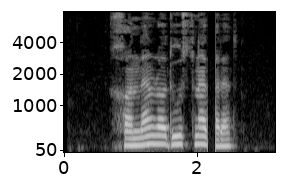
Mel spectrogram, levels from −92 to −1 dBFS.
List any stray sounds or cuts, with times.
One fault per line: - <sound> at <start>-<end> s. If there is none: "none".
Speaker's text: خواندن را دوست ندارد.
- dropout at 2.1-2.3 s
